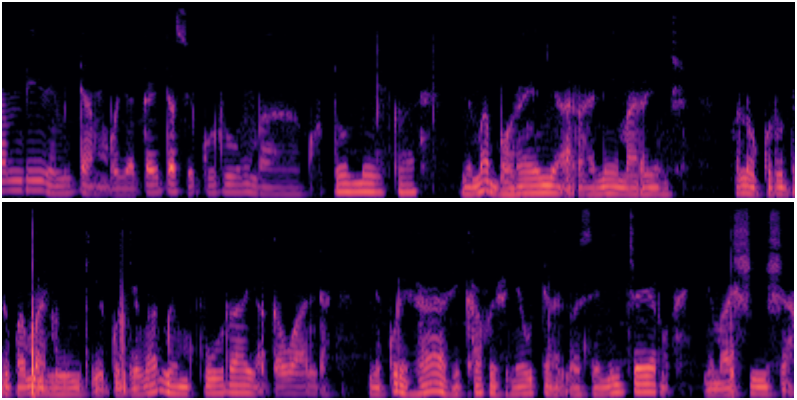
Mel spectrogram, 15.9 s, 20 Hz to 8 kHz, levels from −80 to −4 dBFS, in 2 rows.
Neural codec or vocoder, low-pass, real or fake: none; 7.2 kHz; real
